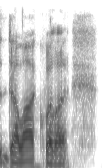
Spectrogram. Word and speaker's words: Dell'Aquila: So first of all, about my name, Dell'Aquila. All the Italians in the audience will know I'm mispronouncing it. In Italy, it's pronounced Dell'Aquila, but it actually means from the eagle.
